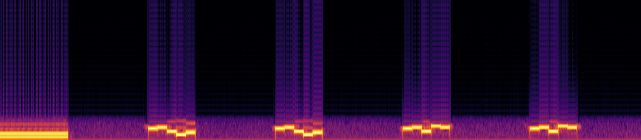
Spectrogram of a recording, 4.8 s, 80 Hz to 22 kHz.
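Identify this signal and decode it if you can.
Five-tone selective call (ZVEI), heard as quick runs of five tones, tones of about 70 ms. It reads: 89514 89514 89509 89509
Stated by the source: ZVEI five-tone call received on SDR.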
